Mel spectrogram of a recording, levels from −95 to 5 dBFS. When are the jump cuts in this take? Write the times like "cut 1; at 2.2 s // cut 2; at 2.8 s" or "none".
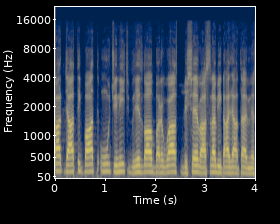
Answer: cut 1; at 2.6 s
